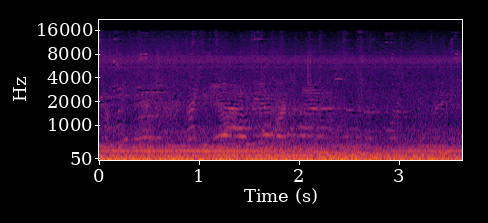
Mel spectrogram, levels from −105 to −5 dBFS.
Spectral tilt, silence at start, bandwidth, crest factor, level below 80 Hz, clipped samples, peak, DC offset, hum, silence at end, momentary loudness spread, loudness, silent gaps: -6 dB/octave; 0 s; 16 kHz; 12 dB; -46 dBFS; under 0.1%; -30 dBFS; under 0.1%; none; 0 s; 2 LU; -47 LUFS; none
